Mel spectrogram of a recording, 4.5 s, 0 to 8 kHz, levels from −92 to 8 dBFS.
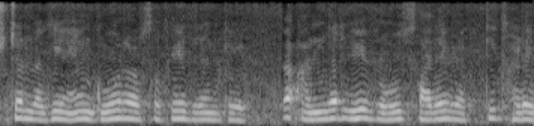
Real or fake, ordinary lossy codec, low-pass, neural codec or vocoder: fake; none; 7.2 kHz; codec, 16 kHz, 4 kbps, FreqCodec, smaller model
